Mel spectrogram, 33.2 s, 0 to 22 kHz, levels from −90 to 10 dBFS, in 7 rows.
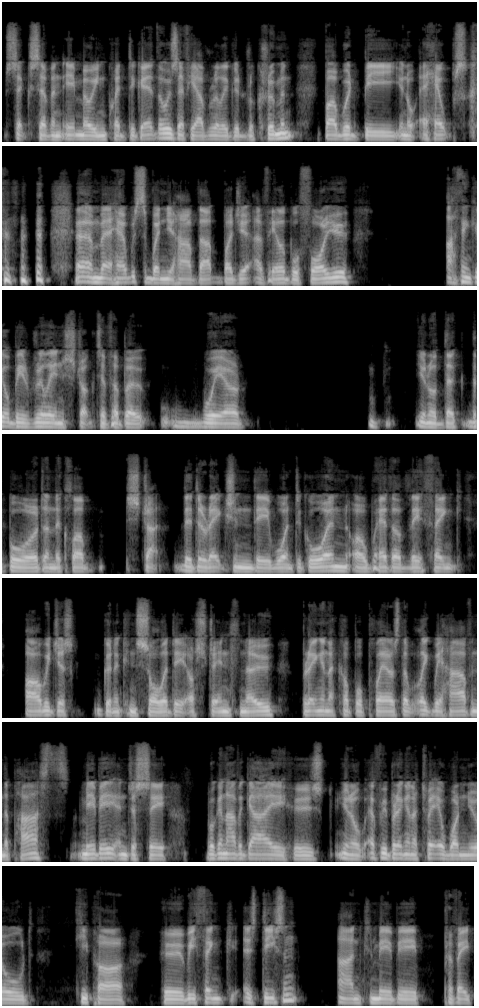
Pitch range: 100-110 Hz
